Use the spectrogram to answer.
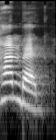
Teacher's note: मतलब वो डी पढ़ेंगे ही नहीं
